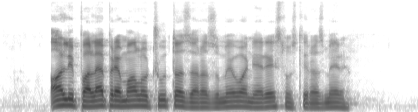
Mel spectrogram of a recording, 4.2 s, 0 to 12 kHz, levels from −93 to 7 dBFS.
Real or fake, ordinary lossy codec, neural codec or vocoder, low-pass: fake; none; codec, 24 kHz, 3.1 kbps, DualCodec; none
